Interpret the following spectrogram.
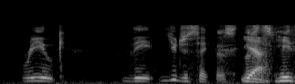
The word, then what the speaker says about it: Ryuk: How do you pronounce it? Ryuk. Ryuk.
